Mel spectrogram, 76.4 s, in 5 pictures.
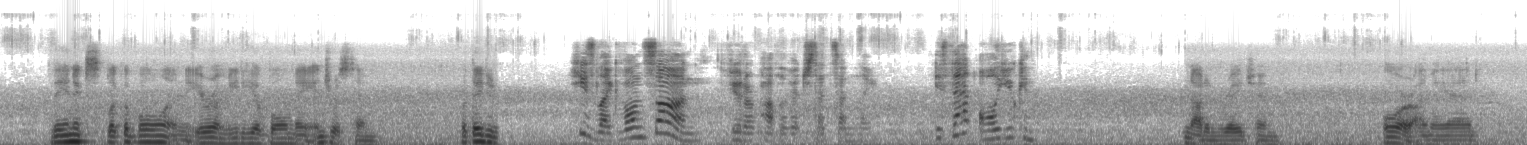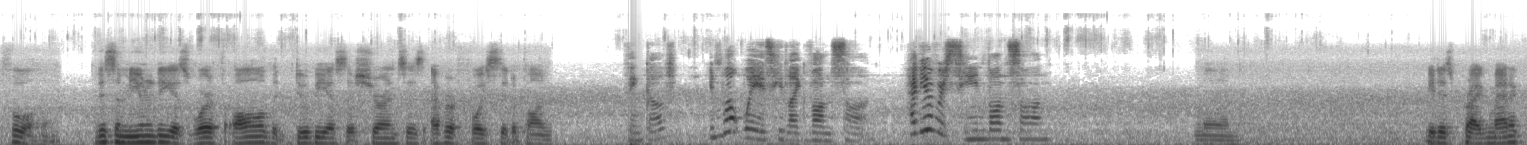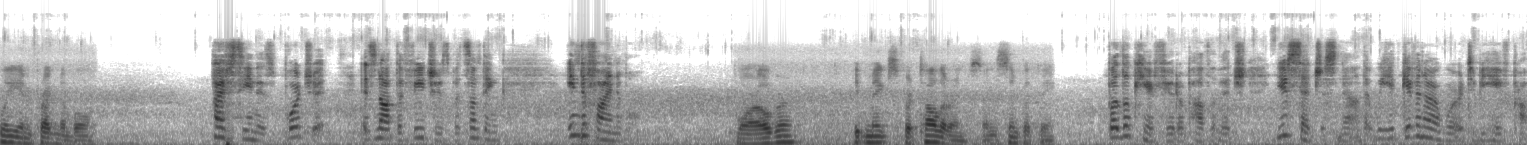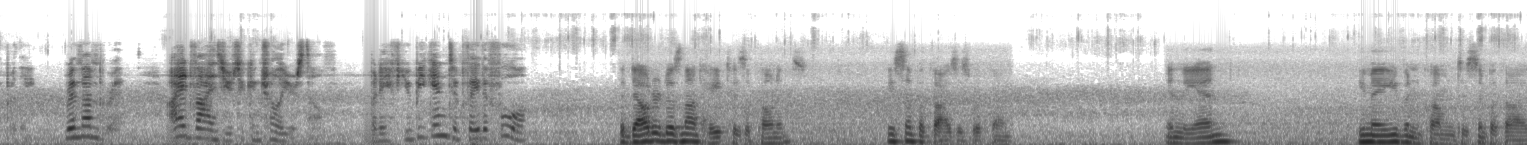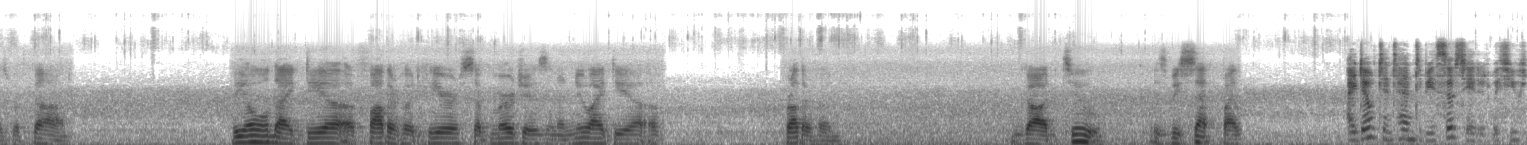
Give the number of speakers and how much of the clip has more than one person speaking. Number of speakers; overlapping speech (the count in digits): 2, no overlap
